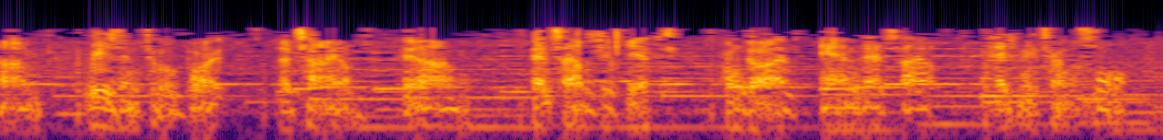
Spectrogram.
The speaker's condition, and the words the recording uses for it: Spinal muscular atrophy. I'm really dependent upon my voice for everything now.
